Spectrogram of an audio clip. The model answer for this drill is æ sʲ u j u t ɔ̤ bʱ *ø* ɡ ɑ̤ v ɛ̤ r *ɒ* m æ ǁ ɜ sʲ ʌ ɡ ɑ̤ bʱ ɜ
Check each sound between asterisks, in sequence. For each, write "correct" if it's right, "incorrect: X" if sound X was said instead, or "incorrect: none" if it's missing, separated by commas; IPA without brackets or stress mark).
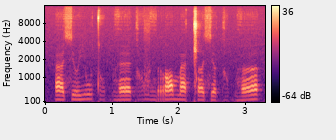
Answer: incorrect: ɛ, correct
